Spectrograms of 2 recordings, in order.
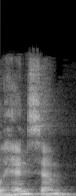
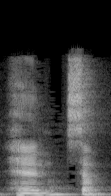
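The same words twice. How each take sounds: First: Said in the usual way. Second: "handsome" split as "hand... some"; "handsome" in two separate, countable beats; syllable by syllable. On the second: Shown as a demonstration. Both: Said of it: "How many do we have?".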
